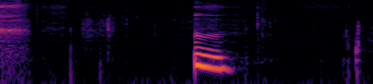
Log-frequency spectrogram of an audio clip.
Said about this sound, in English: I'll just take a sip of water.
